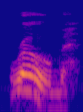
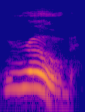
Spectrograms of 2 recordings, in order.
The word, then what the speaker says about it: robe: o a long o and we have words like robe and with that e it is a long o robe as well and other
